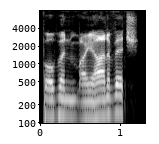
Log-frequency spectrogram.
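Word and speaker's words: Boban Marjanović: I love, I'm going to say the name right, Boban Marjanovic.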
